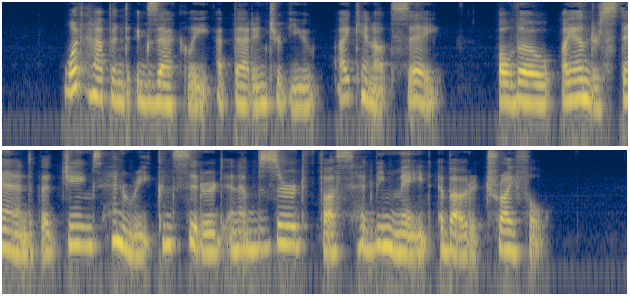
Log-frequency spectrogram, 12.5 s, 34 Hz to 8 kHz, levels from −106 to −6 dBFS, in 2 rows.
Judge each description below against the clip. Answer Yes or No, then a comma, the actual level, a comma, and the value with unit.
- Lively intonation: No, average, 4.1 semitones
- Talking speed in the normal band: No, slow, 125 wpm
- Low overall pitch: No, high, 190 Hz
